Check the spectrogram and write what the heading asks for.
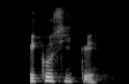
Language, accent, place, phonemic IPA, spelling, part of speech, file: French, France, Lyon, /e.ko.si.te/, écocité, noun, LL-Q150 (fra)-écocité.wav
- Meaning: synonym of écoville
